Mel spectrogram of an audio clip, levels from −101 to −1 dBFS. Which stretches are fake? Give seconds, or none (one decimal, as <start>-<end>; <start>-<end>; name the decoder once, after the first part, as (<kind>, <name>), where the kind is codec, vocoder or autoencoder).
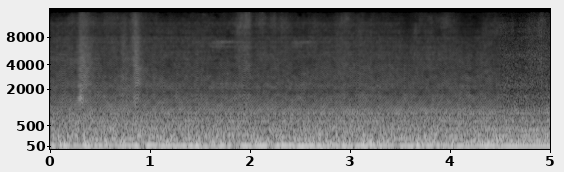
0.0-4.5 (vocoder, Vocos)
